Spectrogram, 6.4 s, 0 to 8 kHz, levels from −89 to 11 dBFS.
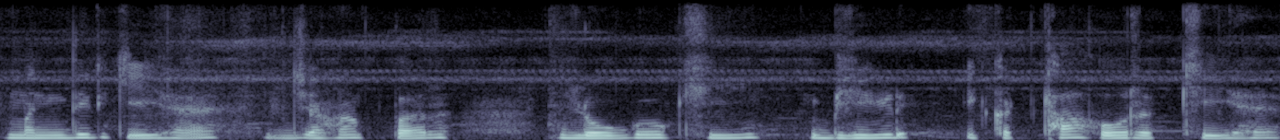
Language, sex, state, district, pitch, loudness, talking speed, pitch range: Hindi, male, Himachal Pradesh, Shimla, 155 Hz, -20 LUFS, 110 wpm, 150-165 Hz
